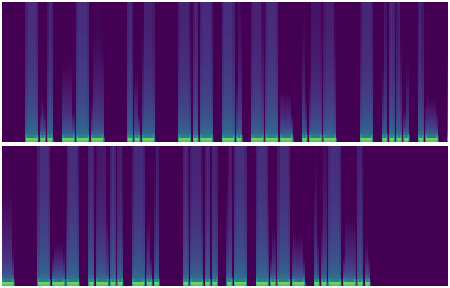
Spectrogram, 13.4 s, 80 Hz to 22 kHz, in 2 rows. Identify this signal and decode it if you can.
Morse code, heard as a keyed tone, about 21 wpm, 700 Hz. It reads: DO U KNOW THAT OLD LAY?
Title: Sentences from Top 400 Words and Abbreviations 22wpm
